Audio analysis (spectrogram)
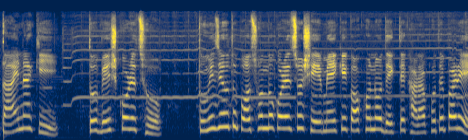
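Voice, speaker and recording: A woman voicing a gentle household matriarch. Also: high voice, normal speed, lightly acted. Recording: loud background music.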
